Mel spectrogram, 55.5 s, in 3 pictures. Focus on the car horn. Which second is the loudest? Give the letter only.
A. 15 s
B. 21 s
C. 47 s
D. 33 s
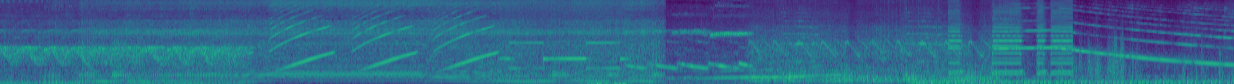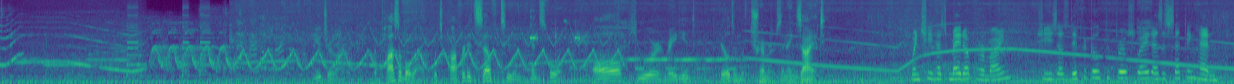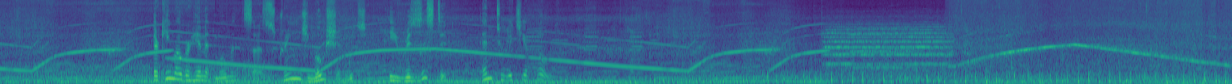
A.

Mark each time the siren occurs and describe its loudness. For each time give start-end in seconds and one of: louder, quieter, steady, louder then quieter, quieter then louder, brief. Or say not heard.
0.0-55.4 steady.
